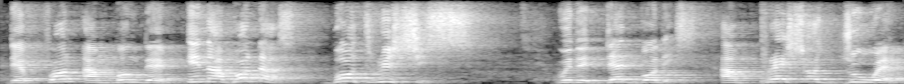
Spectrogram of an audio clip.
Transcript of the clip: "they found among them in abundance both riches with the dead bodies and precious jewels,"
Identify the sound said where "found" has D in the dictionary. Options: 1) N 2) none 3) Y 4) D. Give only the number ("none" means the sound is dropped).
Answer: 2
